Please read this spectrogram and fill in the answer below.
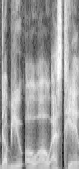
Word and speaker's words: Worcester: It's pronounced like WOOSTA, like Worcester, right? No, it's WORCESTER. That's correct. No H, but it's pronounced like Worcester. WOOSTA.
